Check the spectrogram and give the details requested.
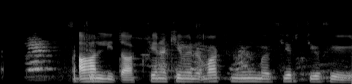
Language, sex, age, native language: Icelandic, male, 14, Icelandic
